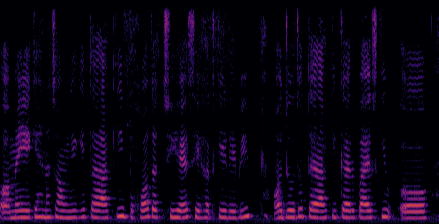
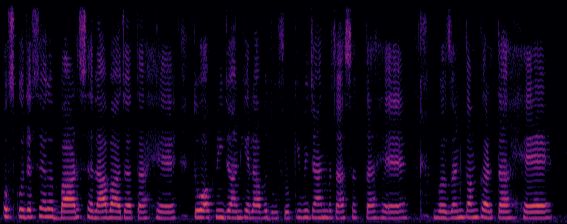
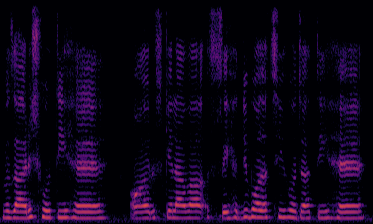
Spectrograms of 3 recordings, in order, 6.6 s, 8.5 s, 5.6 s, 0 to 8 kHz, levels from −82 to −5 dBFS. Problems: low volume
